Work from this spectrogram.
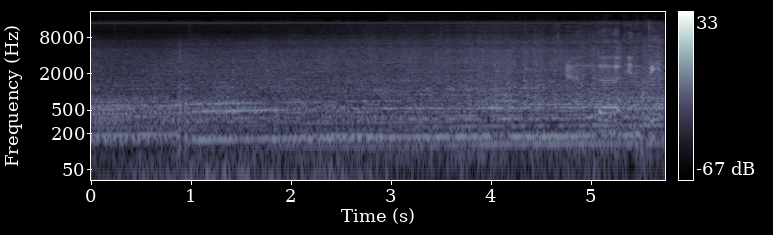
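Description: Renault Clio race cars circulating at Oschersleben during an ESET Cup race, a continuous steady engine drone held at middle distance, with a commentator's voice running over it.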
